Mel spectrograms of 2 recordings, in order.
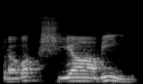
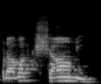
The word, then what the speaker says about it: प्रवक्ष्यामि: Here also most of the people will pronounce it as pravakshami. Ya is not pronounced at all. So you have to be careful that ya is pronounced, and it should be pronounced in such a way that the person who is listening should be able to make it out.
